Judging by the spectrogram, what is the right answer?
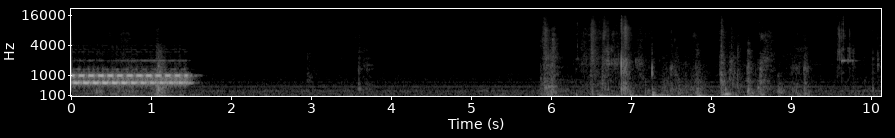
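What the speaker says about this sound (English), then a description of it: "Did you hear the phone ring?" A telephone gives one short, loud electronic ring burst at the start, then falls quiet, followed by soft clicks and handling sounds nearby.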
